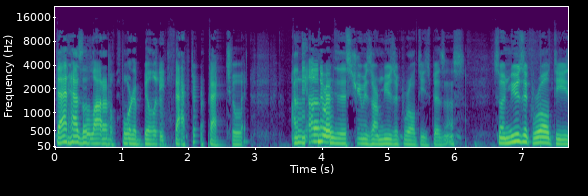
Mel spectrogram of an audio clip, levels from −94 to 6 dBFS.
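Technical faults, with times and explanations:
0.43–4.55 s, repeated packet loss (robotic sound): For about four seconds the speech is punctured by some forty short dropouts, the longest 126 ms, together accounting for about a third of the stretch, roughly 1.4 s. Each hole is bridged by stretching out the sound just before it, and the next hole arrives before the speech can settle. The repeated patching gives a choppy, robotic texture with fragments of speech missing.
7.28–7.31 s, loud pop: A single sharp pop, about 5 dB above the speech, sits on top of the audio for under 30 ms while the speech continues beneath it. Its abrupt onset points to a sudden electrical transient, likely a switch, connector or static discharge, that was shaped by the downstream circuitry.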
